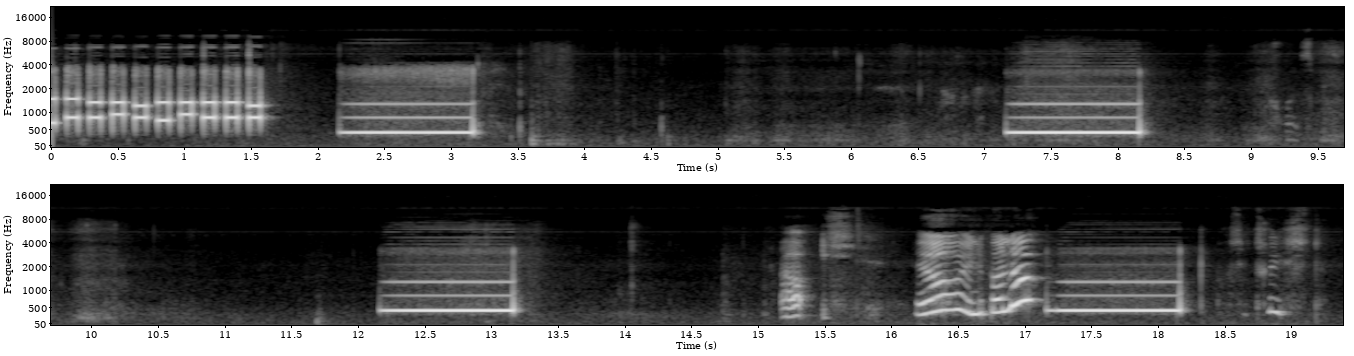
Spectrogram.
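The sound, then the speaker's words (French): A quick burst of keypad dialing beeps as someone phones their father, then the line rings back in long steady tones repeating about every five seconds, unanswered, with a brief warbling voice-like sound near the end. “Bon, on essaye jusqu'à qu'il y ait quelqu'un qui décroche au téléphone.”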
